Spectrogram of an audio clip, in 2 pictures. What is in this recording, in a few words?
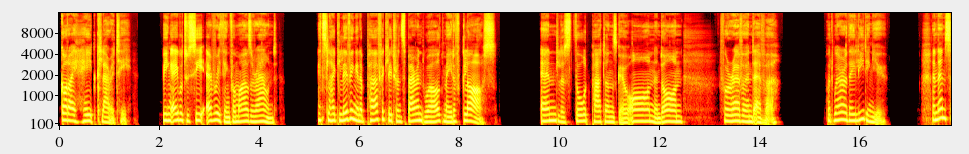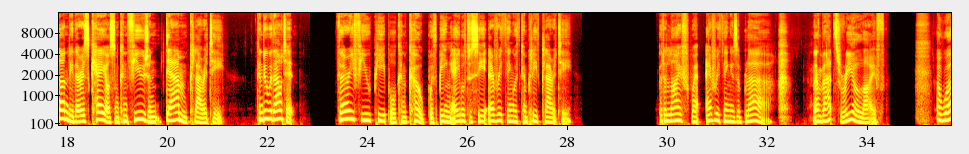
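British English, acting, Energisch; Clarity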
